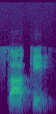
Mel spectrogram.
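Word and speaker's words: sake: देखो यहां पे कहा भी है कि सा को प्रोनाउंस करा जाएगा। जैसे फादर में फ को प्रोनाउंस किया जाता है और के को प्रोनाउंस किया जाएगा। जैसे हम वे बोलते हैं तो वैसे। तो क्या बनेगा बच्चों? साके। तो we will call it एज साके नॉट सीक।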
